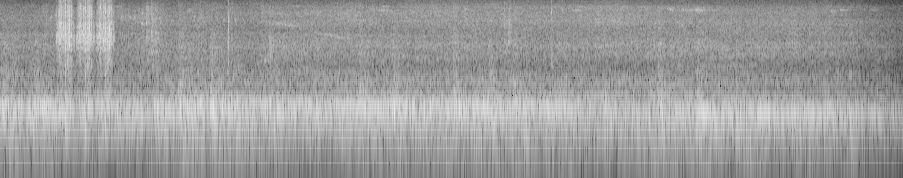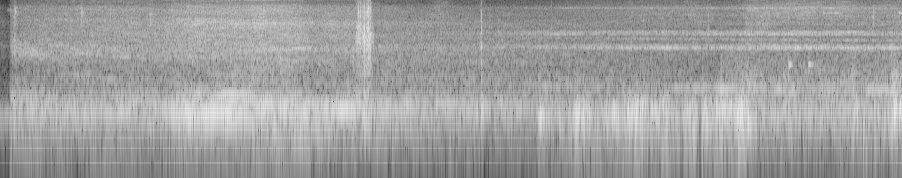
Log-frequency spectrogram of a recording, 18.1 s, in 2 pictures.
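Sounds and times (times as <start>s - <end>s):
electric train rumbling over bridge: 0.0s - 18.0s
rising tones: 9.2s - 18.0s.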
